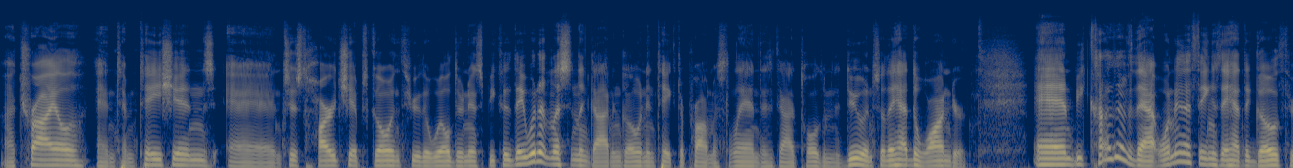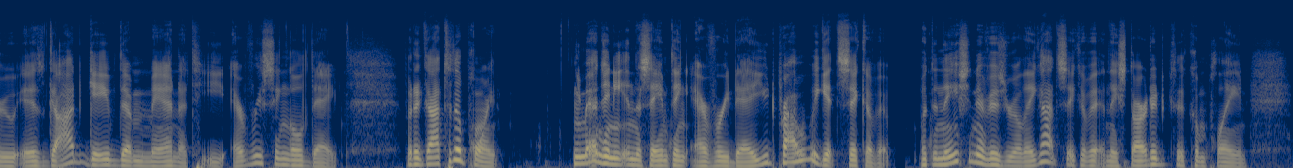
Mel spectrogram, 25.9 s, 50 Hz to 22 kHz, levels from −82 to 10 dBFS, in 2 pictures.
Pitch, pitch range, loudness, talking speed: 115 Hz, 105-135 Hz, -24 LUFS, 220 wpm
